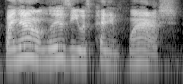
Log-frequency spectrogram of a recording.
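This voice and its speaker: A woman with a high voice reads a children's story aloud. She sometimes trips on a word and goes back to fix it. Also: measured pace, fairly bright tone, a little hiss or hum. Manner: stumbles over words and corrects herself. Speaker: read-along reader.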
